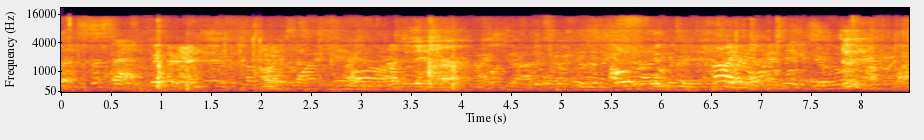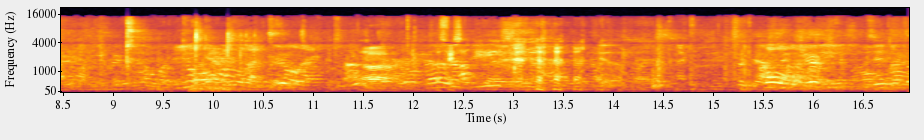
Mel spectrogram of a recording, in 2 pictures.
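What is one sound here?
Young men talk back and forth across a table.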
